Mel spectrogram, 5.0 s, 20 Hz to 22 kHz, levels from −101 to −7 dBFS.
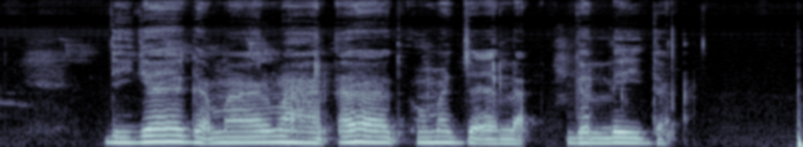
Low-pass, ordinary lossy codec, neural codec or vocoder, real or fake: none; none; none; real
